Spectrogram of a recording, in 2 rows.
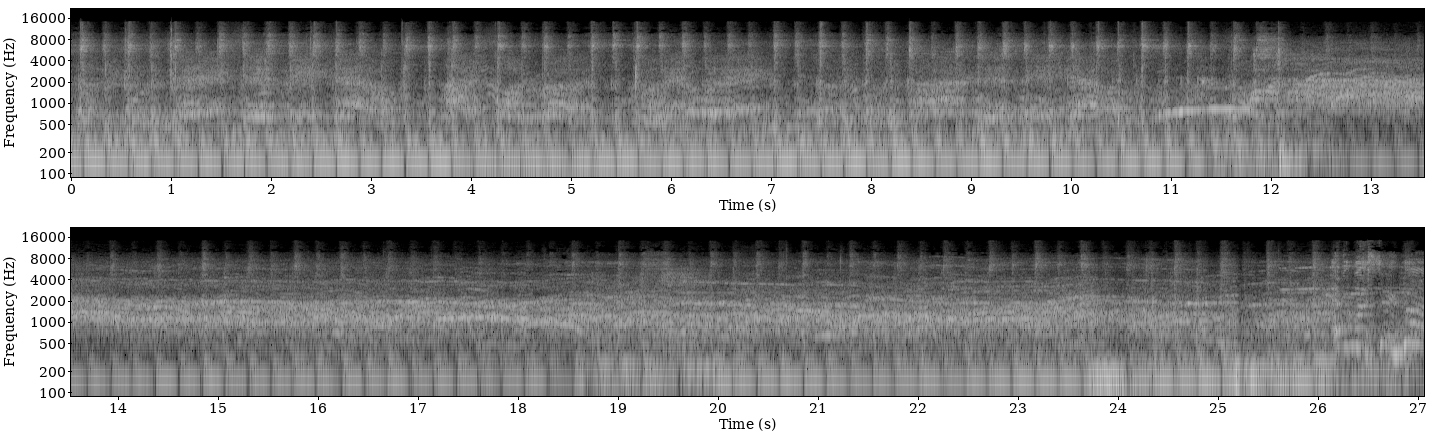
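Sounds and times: crowd screaming and cheering: 0:00.0 - 0:27.0
live rock band playing: 0:23.7 - 0:25.8.

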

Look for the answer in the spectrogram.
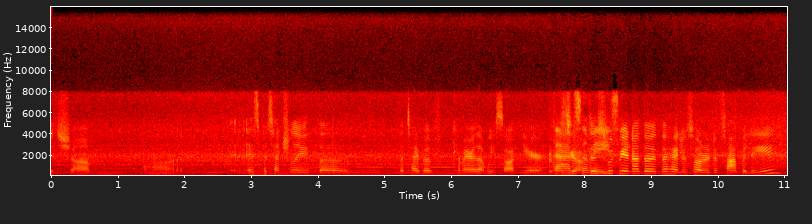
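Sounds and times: low pulsing throb: 0:00.0 - 0:11.0.

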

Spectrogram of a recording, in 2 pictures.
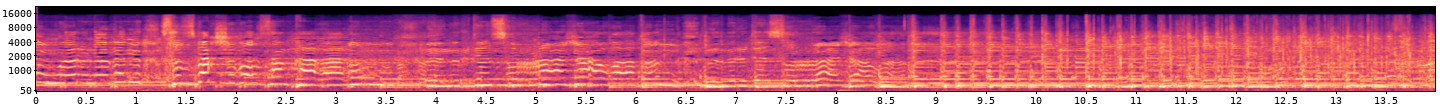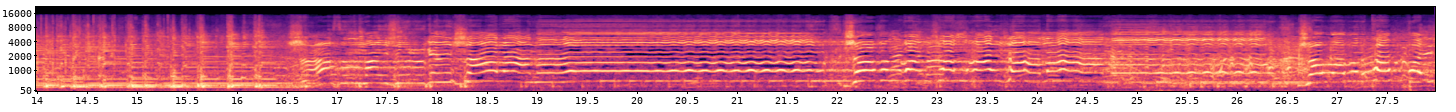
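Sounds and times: dombra strummed rapidly: 0:00.0 - 0:18.2.

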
